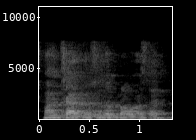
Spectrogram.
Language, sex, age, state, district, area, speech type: Marathi, male, 18-30, Maharashtra, Washim, rural, spontaneous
